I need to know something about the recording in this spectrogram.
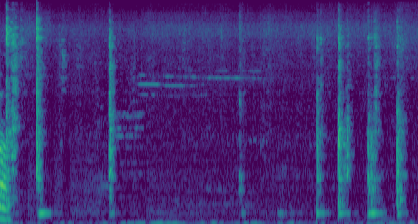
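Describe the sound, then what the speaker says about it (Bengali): Tomatoes and sliced green chilies are stirred in a frying pan for a prawn head dish, making intermittent spoon scrapes and taps against the pan with quiet gaps and a faint sizzle between strokes, close and unvoiced. "টমেটো আর কাঁচামরিচ দিয়ে আবারও ভালো করে নেড়ে চেড়ে একটু কষিয়ে নেব"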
